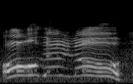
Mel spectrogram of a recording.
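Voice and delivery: very high, drawn-out background wail; mock scream. Screaming away from the phone to fool callers, high mock scream. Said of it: "I'd hold the phone away from me and go".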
